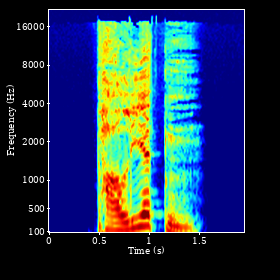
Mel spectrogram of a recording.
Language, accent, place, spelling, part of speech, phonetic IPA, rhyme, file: German, Germany, Berlin, parlierten, verb, [paʁˈliːɐ̯tn̩], -iːɐ̯tn̩, De-parlierten.ogg
- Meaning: inflection of parlieren: 1. first/third-person plural preterite 2. first/third-person plural subjunctive II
